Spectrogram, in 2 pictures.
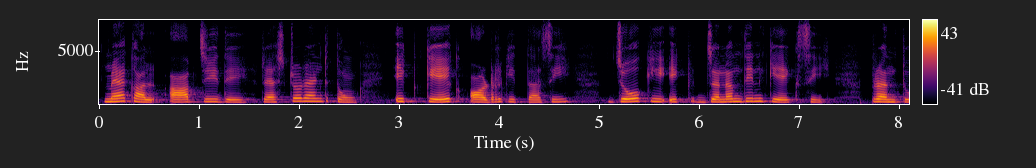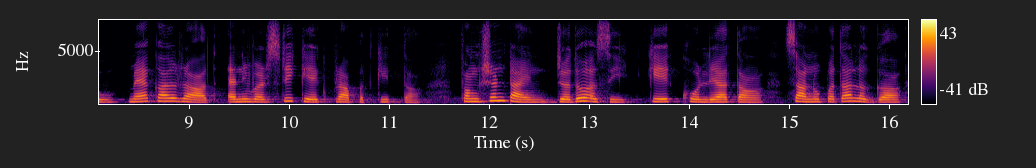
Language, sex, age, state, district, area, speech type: Punjabi, female, 18-30, Punjab, Patiala, urban, spontaneous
